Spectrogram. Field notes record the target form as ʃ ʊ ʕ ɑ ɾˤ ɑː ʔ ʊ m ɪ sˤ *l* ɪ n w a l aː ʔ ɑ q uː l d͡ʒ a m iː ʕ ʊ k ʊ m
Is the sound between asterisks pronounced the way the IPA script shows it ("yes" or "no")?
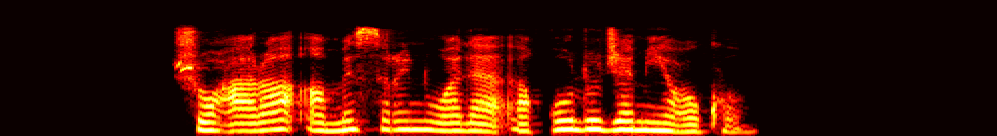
no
